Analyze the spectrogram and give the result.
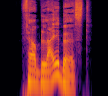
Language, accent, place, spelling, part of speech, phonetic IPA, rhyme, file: German, Germany, Berlin, verbleibest, verb, [fɛɐ̯ˈblaɪ̯bəst], -aɪ̯bəst, De-verbleibest.ogg
- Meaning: second-person singular subjunctive I of verbleiben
